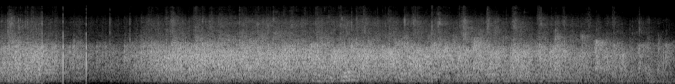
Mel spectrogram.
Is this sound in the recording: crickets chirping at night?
no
